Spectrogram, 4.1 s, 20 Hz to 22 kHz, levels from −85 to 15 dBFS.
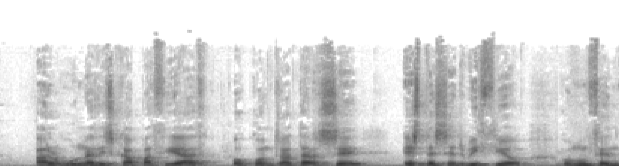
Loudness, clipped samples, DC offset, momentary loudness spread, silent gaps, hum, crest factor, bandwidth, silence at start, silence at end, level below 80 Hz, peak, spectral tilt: -16 LUFS; under 0.1%; under 0.1%; 5 LU; none; none; 14 dB; 17.5 kHz; 0.05 s; 0 s; -32 dBFS; 0 dBFS; -6 dB/octave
